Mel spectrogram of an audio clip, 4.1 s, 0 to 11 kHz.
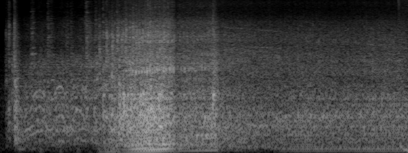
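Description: John Deere 4640 tractor's diesel engine starting: it cranks, catches about a second in with a loud surge, then settles to a steady idle.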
